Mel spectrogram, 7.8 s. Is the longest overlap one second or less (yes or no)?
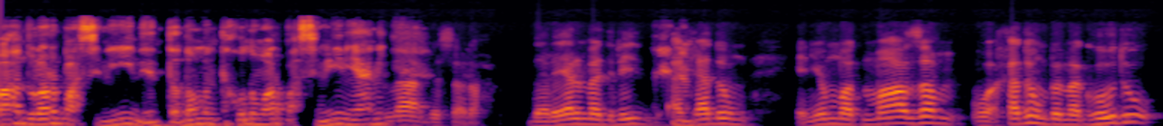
yes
